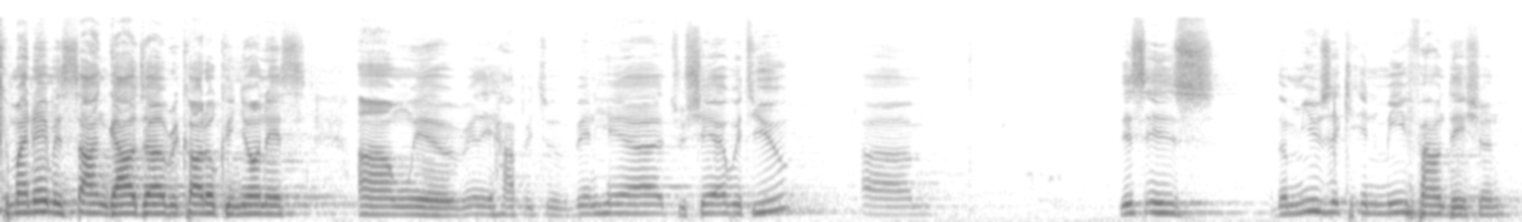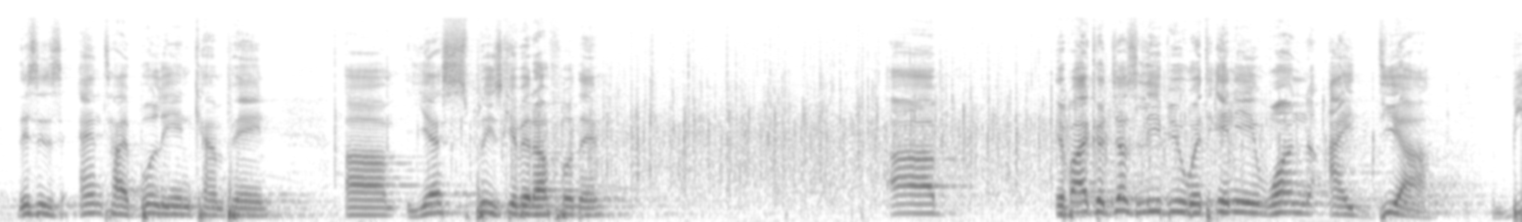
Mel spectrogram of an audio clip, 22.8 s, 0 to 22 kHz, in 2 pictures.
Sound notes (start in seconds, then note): 16.4 crowd applauds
